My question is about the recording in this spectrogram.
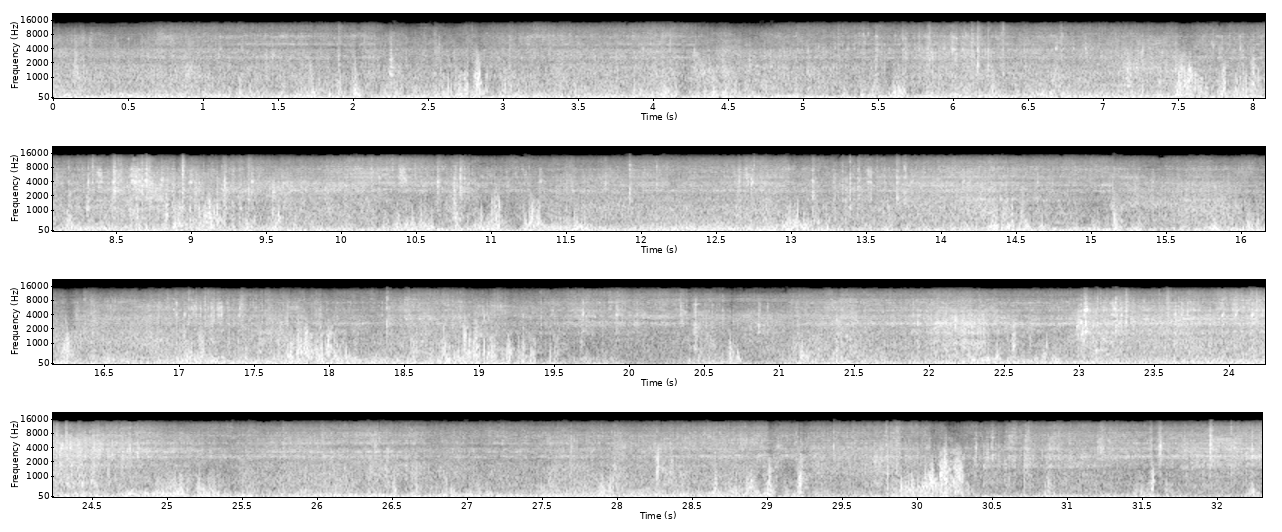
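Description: Wind rushing over the microphone of a camera on a mountain bike riding fast down a dirt trail, with tyre noise and frequent short knocks and rattles from the bike over bumps. It drops off briefly about two-thirds of the way through.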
